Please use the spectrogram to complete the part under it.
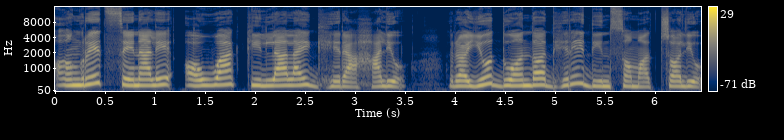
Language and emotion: Nepali, neutral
